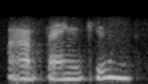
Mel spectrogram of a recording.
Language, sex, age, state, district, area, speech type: Telugu, female, 18-30, Telangana, Adilabad, rural, conversation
